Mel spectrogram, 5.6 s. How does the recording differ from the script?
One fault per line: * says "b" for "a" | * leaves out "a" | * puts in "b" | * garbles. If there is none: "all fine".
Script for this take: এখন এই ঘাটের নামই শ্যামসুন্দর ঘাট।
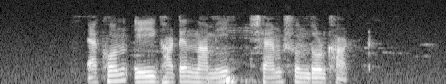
all fine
